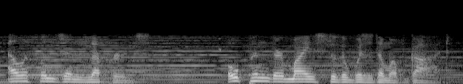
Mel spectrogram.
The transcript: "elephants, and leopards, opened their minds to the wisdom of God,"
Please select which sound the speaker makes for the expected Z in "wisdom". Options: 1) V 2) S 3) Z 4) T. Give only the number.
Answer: 3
